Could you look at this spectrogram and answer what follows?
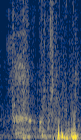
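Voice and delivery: sharp gasp of delight; excited gasp. Real, not acted. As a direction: suck in air at the sight. Spots a ball.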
